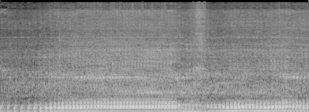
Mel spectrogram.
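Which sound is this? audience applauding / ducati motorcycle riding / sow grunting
ducati motorcycle riding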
